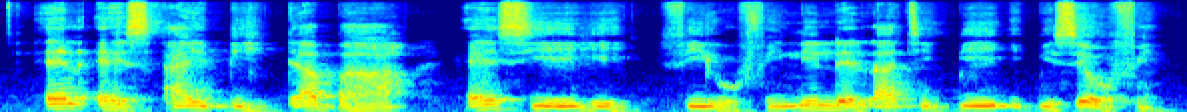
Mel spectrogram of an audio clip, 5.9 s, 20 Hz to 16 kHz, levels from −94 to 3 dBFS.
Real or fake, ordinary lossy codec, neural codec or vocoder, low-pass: fake; none; vocoder, 44.1 kHz, 128 mel bands, Pupu-Vocoder; 14.4 kHz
